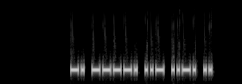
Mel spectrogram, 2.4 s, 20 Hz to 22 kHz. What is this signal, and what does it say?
Morse code, heard as a keyed tone, about 46 wpm, 700 Hz. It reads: N9UFI
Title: USA Call Signs - 5 Characters - Repeated 3x - 45wpm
